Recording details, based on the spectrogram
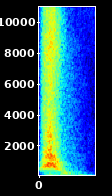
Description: FootSwing7.wav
